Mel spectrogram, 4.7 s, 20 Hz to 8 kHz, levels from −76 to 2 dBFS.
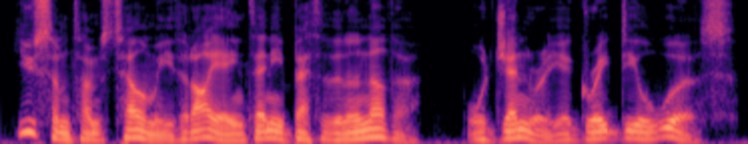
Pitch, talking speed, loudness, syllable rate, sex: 100 Hz, 205 wpm, -19 LUFS, 6.7 syllables/s, male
